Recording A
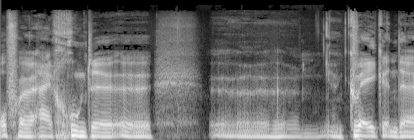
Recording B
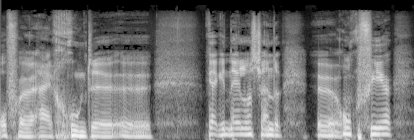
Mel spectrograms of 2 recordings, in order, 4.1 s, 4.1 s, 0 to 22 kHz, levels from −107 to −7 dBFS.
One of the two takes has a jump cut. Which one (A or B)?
B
